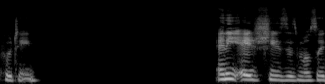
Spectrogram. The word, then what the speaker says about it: poutine: The French in Quebec are the ones that say they invented it and say that the right way to say it is poutine. But everywhere else in Canada says it poutine.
